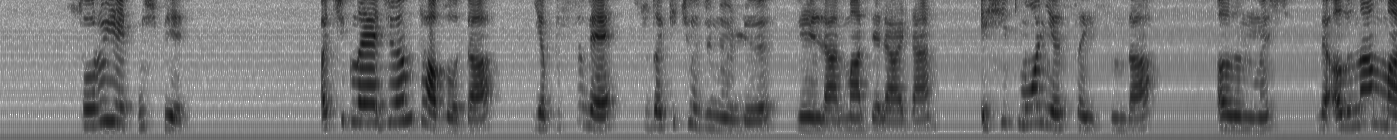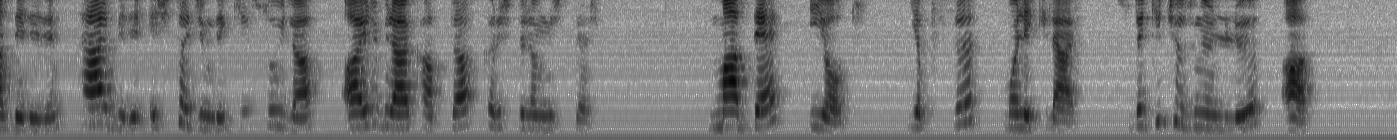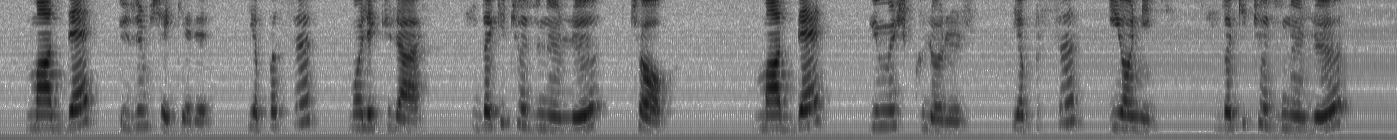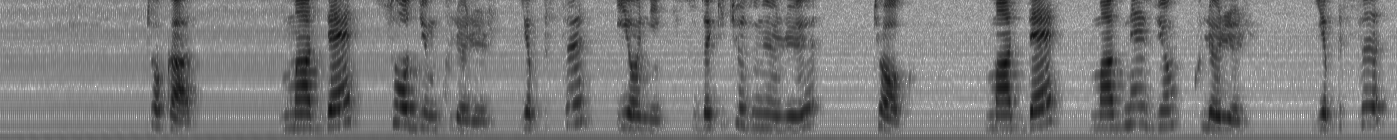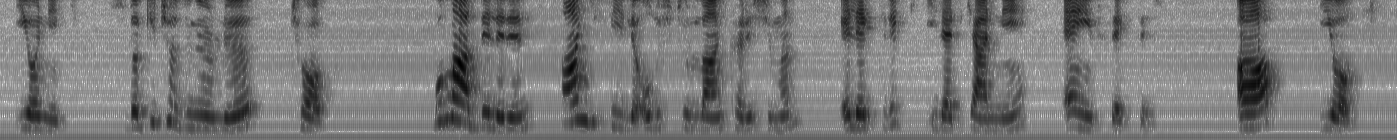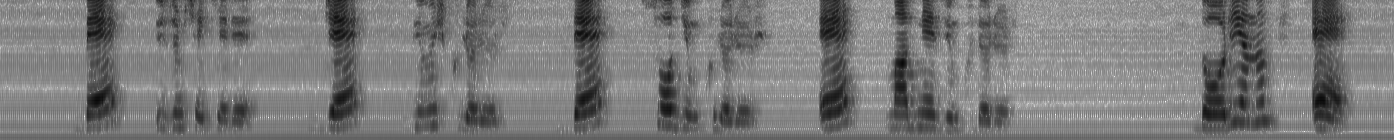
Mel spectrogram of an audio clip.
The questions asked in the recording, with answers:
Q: Bu maddelerin hangisiyle oluşturulan karışımın elektrik iletkenliği en yüksektir?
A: Doğru yanıt E.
